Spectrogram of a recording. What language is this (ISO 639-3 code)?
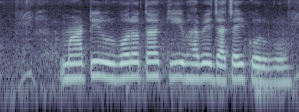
ben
